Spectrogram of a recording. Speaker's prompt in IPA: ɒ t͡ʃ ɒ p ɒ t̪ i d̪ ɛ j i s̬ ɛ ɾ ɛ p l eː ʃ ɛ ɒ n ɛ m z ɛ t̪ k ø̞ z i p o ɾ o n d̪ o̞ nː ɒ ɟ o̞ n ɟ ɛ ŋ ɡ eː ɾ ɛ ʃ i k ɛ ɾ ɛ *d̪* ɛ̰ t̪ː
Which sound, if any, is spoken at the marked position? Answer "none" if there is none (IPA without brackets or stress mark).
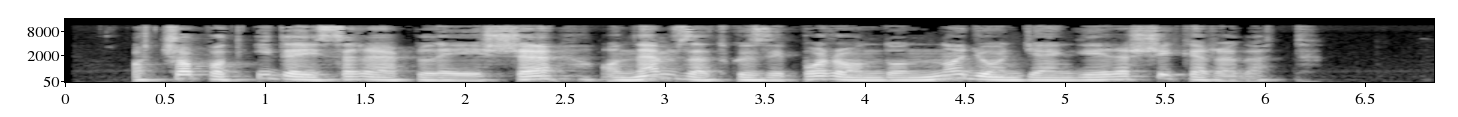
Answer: d̪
